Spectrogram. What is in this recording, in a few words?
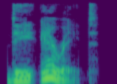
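"deaerate", British English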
